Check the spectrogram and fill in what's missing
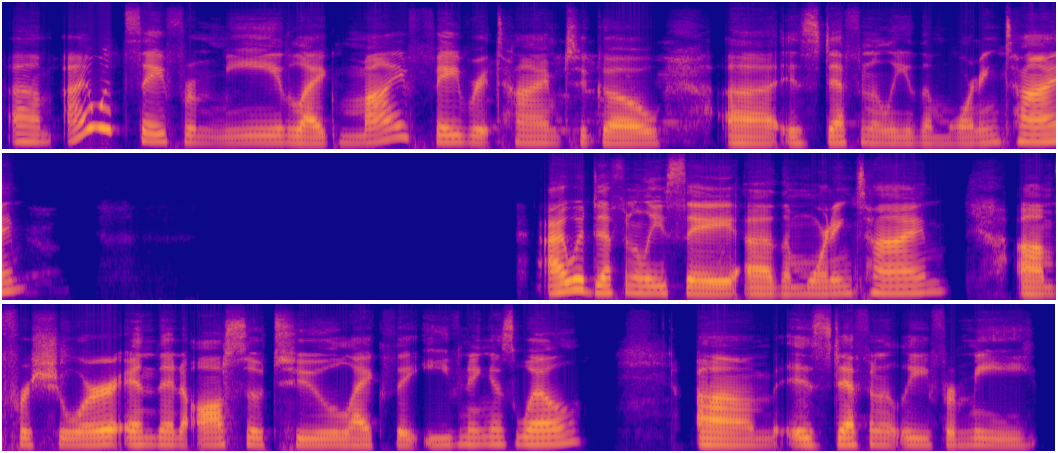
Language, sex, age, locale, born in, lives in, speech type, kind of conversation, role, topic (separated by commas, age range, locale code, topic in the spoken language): English, female, 30-34, en-US, United States, United States, conversation, unstructured, none, Which small daily habit has improved your routine, and why is it meaningful to you?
